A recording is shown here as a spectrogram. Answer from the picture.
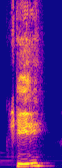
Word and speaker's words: chi: So So if I set the parameter key or chi, depending on how you like to pronounce it, equal to, let's go here.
